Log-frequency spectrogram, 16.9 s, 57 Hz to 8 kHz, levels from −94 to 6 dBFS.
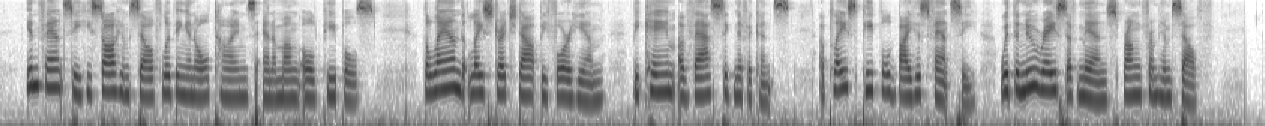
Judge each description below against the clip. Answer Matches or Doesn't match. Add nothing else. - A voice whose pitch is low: Doesn't match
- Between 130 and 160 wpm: Matches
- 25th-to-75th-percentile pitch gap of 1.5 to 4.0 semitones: Matches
